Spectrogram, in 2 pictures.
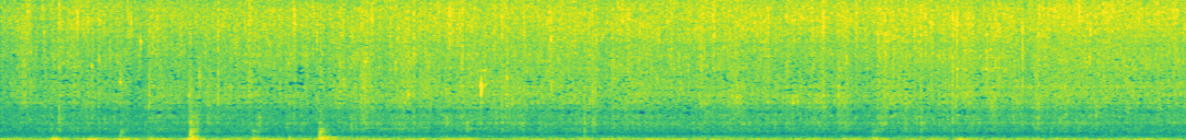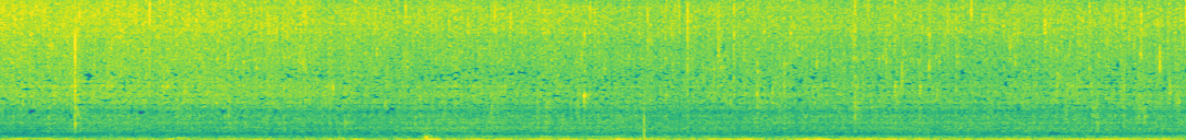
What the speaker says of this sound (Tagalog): Saute the onions for a few seconds.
